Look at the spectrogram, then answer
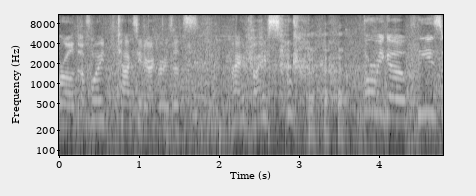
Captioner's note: both laughing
